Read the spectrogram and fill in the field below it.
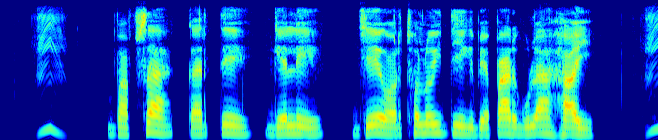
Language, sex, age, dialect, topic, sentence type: Bengali, male, 18-24, Jharkhandi, banking, statement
